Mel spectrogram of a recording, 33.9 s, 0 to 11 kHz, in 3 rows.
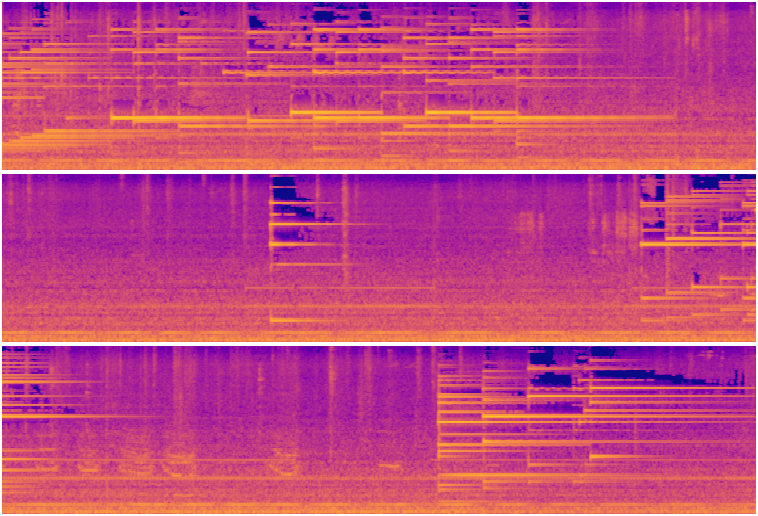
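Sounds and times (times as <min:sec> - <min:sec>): bell-like melody: 0:00.0 - 0:10.2, 0:15.3 - 0:17.9, 0:20.8 - 0:26.6, 0:29.2 - 0:33.9
train announcement chimes: 0:00.0 - 0:10.8, 0:14.8 - 0:27.4, 0:28.3 - 0:33.9
steady low hum: 0:00.0 - 0:33.9
single bright ding: 0:15.4 - 0:16.8.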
